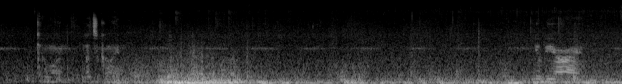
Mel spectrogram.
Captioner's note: loud thunder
